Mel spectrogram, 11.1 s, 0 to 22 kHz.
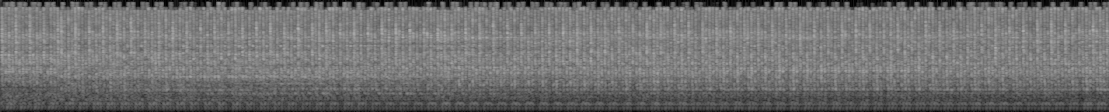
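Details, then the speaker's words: Alfa Romeo 159 1.9 JTDm diesel with code P0340, harsh start, low power; idles with a loud harsh knock three to four beats a second: timing belt jumped teeth, engine out of time. "today we have here another P0 340 we have a very harsh start and a very noisy engine"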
